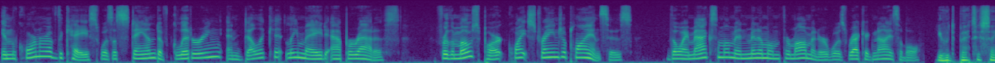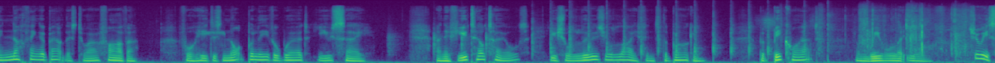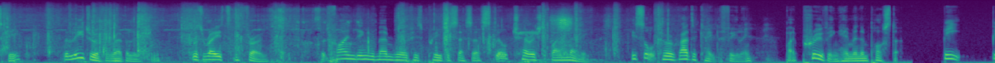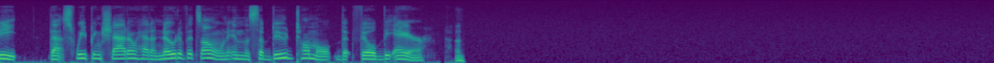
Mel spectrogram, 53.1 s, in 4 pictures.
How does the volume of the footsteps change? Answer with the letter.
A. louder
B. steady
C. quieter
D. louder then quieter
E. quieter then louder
A.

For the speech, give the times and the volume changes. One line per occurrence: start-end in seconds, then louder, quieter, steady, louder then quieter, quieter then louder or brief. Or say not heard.
0.0-46.0 steady.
